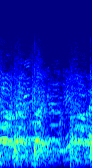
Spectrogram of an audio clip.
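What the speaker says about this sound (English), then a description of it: "Crowd reminding you where you are." A wrestling crowd at an indie bar-wrestling six-man tag match chants steadily, a dense, sustained roar of many voices with rhythmic swells, close and fairly loud throughout.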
